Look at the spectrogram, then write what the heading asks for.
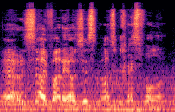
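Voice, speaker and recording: A man's voice: wildly swooping pitch, brisk, creaky. A middle-aged Australian man, a comedian chatting casually and telling anecdotes in slangy, sweary language. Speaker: stand-up comedian. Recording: noisy in-car recording, traffic rumble.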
